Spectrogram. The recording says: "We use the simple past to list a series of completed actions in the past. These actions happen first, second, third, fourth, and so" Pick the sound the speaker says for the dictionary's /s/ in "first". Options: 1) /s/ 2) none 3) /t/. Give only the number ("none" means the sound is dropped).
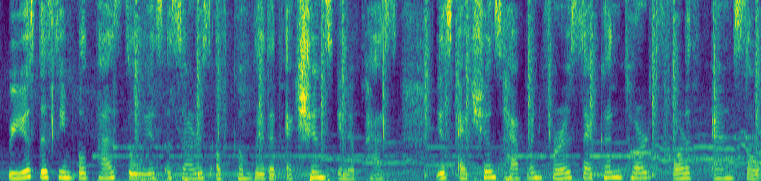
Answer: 2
